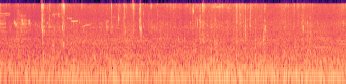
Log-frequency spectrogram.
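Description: Eating sounds: scattered crisp clicks from chewing and handling raw leafy greens, over a steady low rumble.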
